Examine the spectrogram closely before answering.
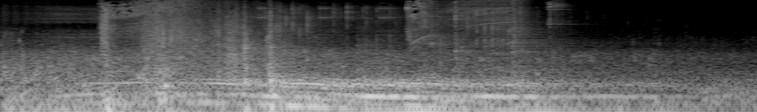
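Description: A hatch door opens with a whoosh and a rush of water.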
